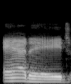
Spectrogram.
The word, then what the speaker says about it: Ad Age: of well it's called probably pronounced Ad Age although it's spelled adage and you can see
